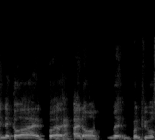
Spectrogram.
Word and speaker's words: Nikolai: So, just because I've had problems with this before, is your name pronounced Nikolai or Nikolai? Either one. I I say Nikolai, but I don't when people say Nikolai, it's totally fine.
